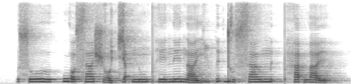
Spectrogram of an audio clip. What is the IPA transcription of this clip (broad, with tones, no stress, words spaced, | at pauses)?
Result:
so˦ʊ̯ | wɔ̰˦˨ sʰä˦ʃɔ˨ t͡ɕä˦ʔnũ˦pʰe˦ ne˦nä˨ jḭ˦˨pɪ˦ʔdṵ˦˨ sa˦ʊ̯mɪ˦ʔ pʰä˦ʔwa̰˦˨ɪ̯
